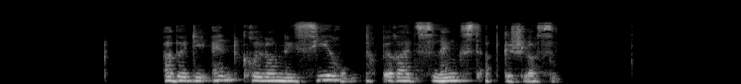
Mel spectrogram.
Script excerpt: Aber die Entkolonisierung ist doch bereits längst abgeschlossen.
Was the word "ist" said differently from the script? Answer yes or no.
yes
